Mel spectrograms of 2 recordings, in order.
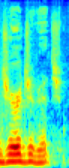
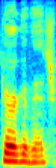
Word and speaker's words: Gurgevich: I'm Dr jurovich sometimes pronounced gergovich but by default my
